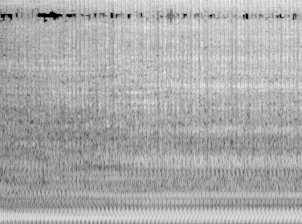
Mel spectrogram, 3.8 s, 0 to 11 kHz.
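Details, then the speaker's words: Consul CRA35A refrigerator compressor, previously serviced, not cooling properly: loud, fast, steady low thumping/knocking as it runs; one of three internal suspension springs broken, compressor condemned. "vem esse barulho parece até uma brincadeira mas compressor condenado que acontece nesses casos"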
